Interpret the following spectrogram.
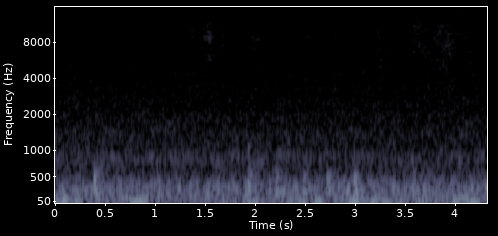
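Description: Dry-erase marker writing on a whiteboard, a run of short, faint strokes and light taps as letters are written.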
